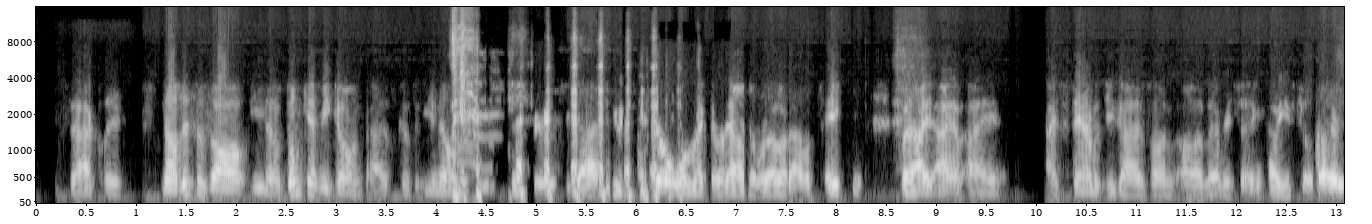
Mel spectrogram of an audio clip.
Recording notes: call in to tell a story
